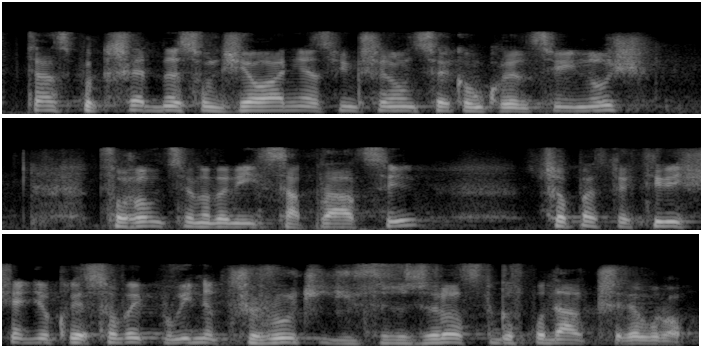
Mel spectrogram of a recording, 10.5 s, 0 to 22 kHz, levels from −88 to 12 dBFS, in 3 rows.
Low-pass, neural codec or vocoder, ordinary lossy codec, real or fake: 7.2 kHz; codec, 16 kHz, 2 kbps, X-Codec, HuBERT features, trained on general audio; none; fake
